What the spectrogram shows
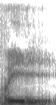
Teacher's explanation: ri ini ro-nya tipis tarqiq ya, karena kasroh.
